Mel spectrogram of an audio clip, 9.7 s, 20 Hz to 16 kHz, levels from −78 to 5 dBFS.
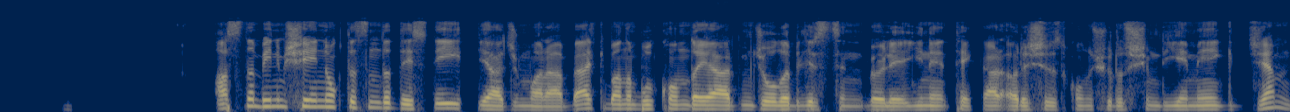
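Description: Speech recording with no audible technical faults.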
